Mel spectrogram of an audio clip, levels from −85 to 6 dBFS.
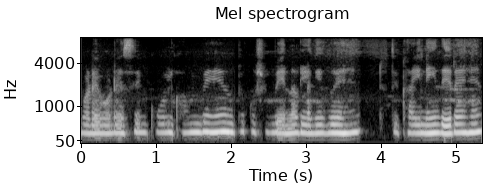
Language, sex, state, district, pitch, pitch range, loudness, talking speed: Hindi, female, Maharashtra, Aurangabad, 205 Hz, 195-215 Hz, -14 LUFS, 200 wpm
